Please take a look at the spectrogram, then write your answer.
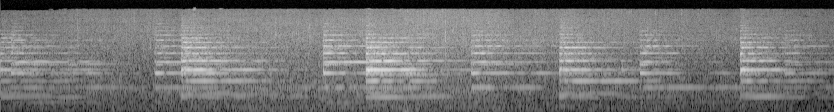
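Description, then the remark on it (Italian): Bells of the old chapel of the Madonna di Bertè above the village of Lumino ring out in a steady, overlapping peal, each stroke about every second with a long resonant hum, a stream a few metres away audible underneath. No voices present. “Le campane che stiamo ascoltando sono quelle dell'antica chiesetta della Madonna di Bertè, sopra il villaggio di Lumino, e il rumore che si sente in sottofondo è quello del torrente che passa a pochi metri.”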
